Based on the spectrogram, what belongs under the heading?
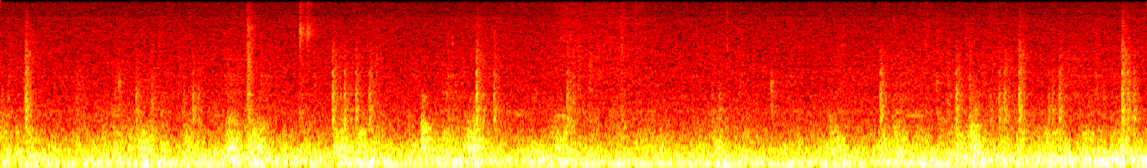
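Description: Moving train heard from inside the carriage: a steady low rumble with irregular clacks and rattles, about two a second, from the wheels on the track and the coach body.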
